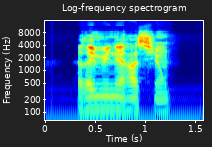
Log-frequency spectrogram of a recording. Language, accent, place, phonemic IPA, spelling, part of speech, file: French, France, Lyon, /ʁe.my.ne.ʁa.sjɔ̃/, rémunération, noun, LL-Q150 (fra)-rémunération.wav
- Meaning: pay; remuneration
